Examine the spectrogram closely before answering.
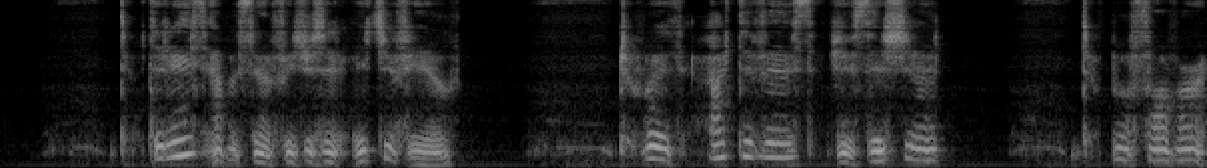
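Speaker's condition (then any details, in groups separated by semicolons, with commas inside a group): Spinal muscular atrophy; lung function declining from weakening diaphragm muscles; wears ventilator to breathe, records podcast while on ventilator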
